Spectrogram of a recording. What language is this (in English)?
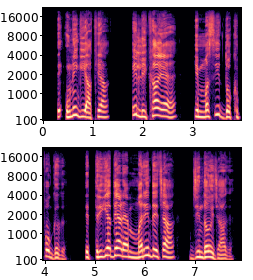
Dogri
